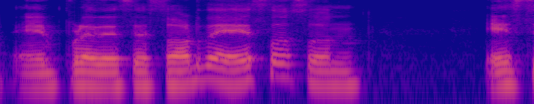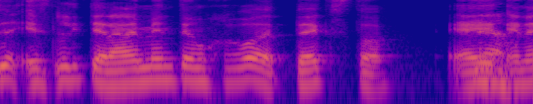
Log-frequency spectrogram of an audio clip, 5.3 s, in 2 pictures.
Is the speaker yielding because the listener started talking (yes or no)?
no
